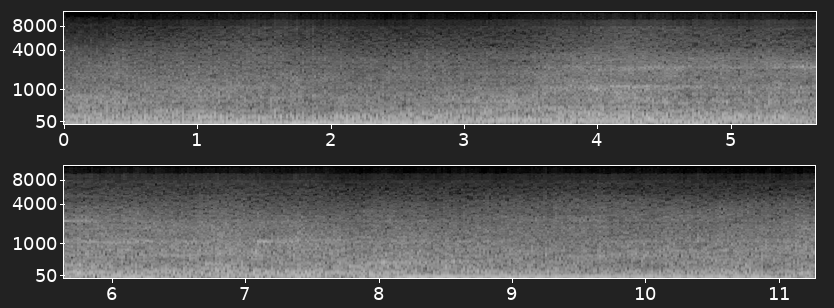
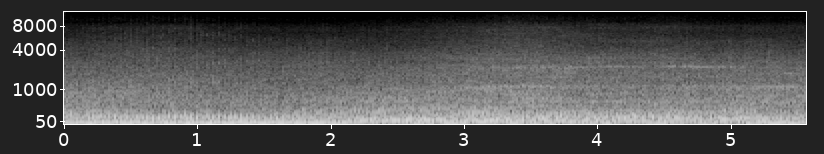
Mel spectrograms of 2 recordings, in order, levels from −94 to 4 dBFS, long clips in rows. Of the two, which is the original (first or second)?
second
